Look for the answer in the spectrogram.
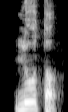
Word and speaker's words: luto: Magluto is spelled as M-A-G-L-U-T-O. It is a command to cook something. Magluto comes from the root word luto. Luto. Luto. Which means a cooking or a cuisine.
